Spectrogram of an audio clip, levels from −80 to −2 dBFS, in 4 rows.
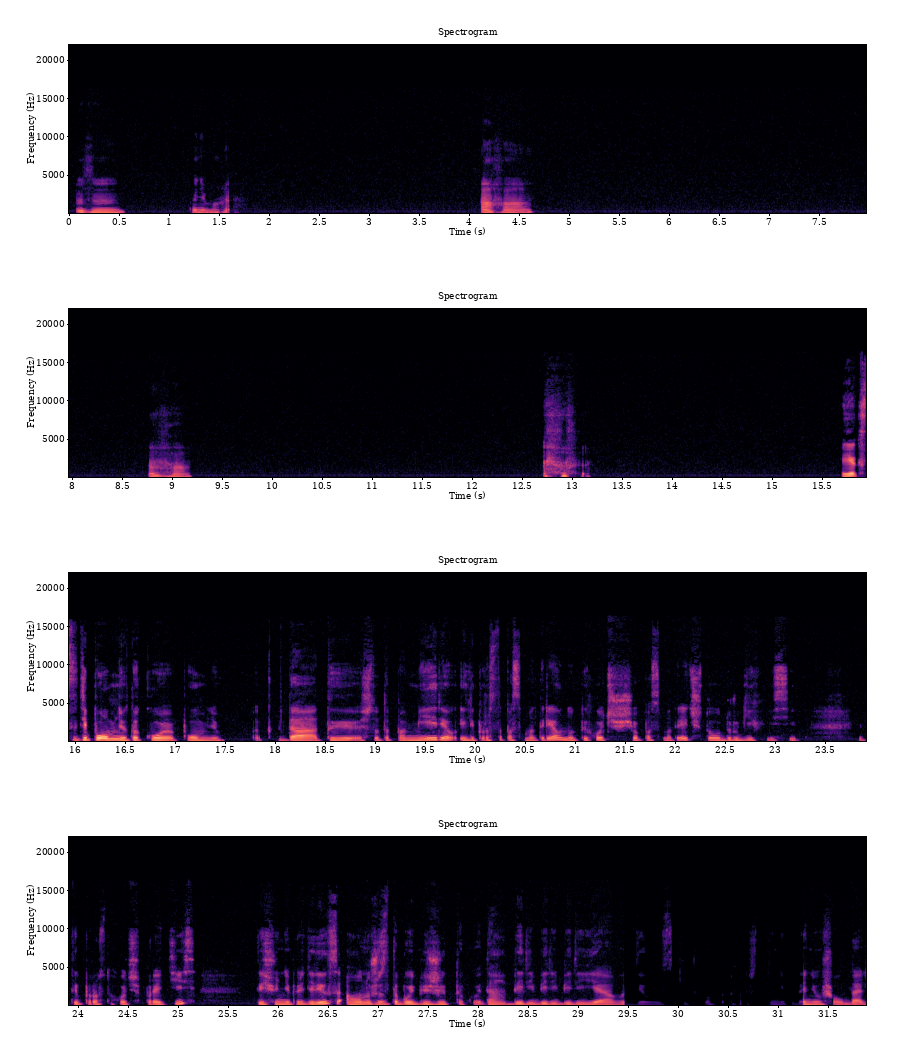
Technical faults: one channel inverted

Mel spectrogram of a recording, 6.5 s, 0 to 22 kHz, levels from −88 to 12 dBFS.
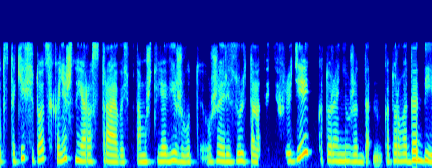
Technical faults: concealed Bluetooth headset packet loss

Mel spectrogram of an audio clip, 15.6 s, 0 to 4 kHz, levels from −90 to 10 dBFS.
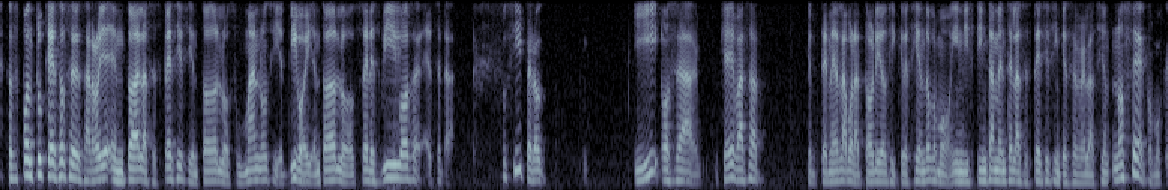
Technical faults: short stall from a late packet; burst of packet loss; jitter buffer speed-up

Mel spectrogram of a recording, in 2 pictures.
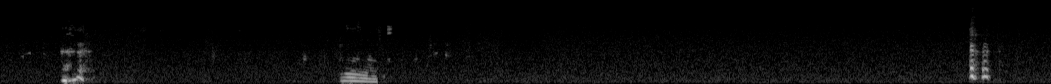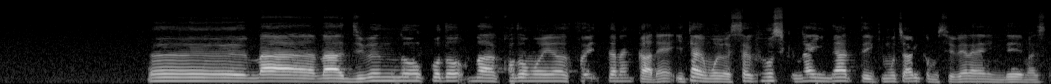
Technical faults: speech suppressed in double talk; other side's voice leaking through

